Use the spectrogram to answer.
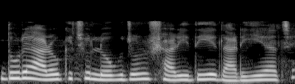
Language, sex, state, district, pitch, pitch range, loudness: Bengali, female, West Bengal, North 24 Parganas, 225 Hz, 210-250 Hz, -14 LUFS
